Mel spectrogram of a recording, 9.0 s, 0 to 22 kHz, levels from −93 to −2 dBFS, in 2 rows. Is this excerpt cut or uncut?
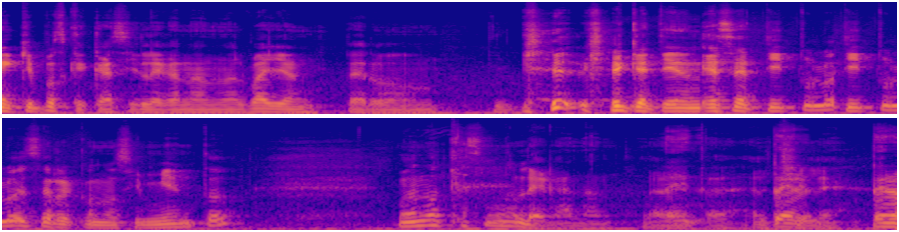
cut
